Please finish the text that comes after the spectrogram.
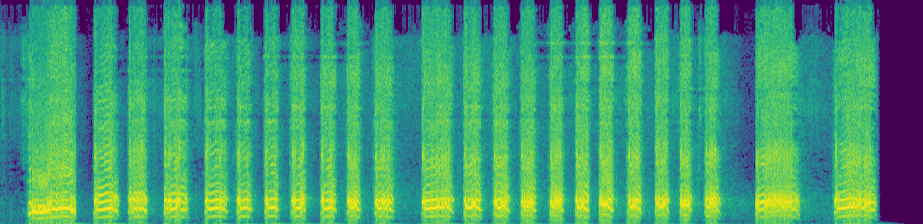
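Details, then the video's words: Female red junglefowl from Sumatra calling to attract males, delivering a rapid chattering series of some thirty short sharp cackles, a brief pause midway, then two slower final notes. "suara kokok ayam hutan betina pemikat ayam jantan"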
